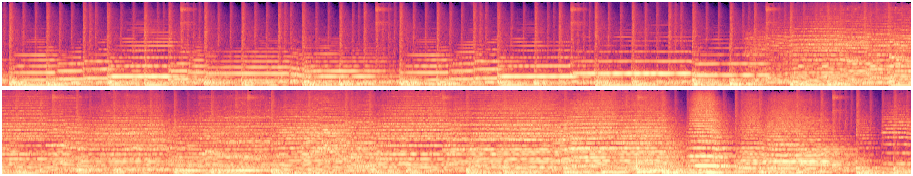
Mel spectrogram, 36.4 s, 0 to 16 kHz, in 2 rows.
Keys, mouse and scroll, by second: 2.0-9.5 drag, 11.7 s, 14.7-16.0 drag, 14.7 g, 17.9-21.2 drag, 21.2 s, 23.7 middle click, 24.6 click, 25.2 KP_1, 32.4 click, 32.8 Tab, 34.8 alt+c.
